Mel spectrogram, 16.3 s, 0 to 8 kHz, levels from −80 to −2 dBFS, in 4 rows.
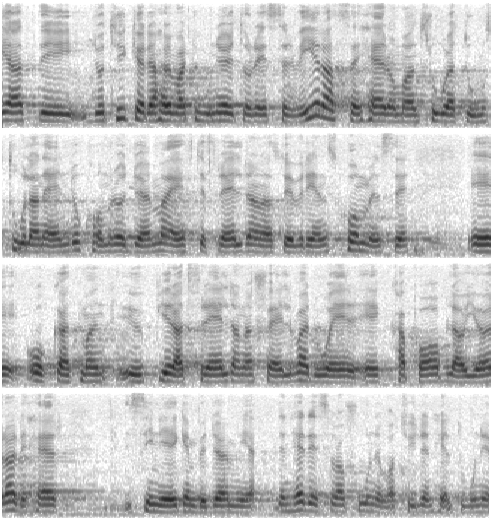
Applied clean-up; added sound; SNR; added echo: none; none; none; none.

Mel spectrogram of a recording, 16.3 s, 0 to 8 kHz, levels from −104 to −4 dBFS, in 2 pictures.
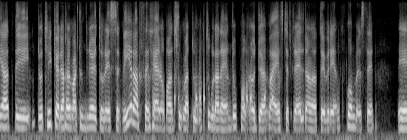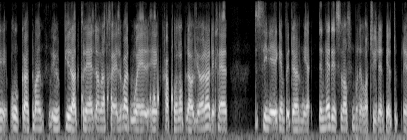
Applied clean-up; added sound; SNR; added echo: neural diffusion model UNIVERSE++.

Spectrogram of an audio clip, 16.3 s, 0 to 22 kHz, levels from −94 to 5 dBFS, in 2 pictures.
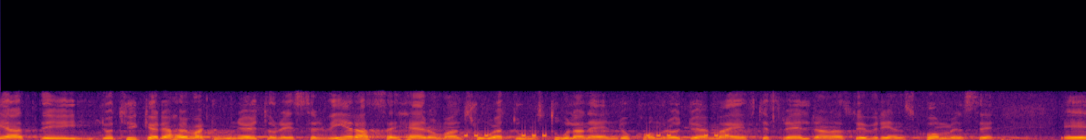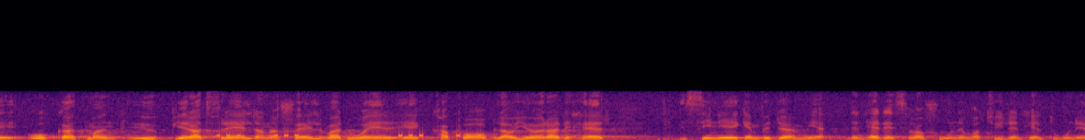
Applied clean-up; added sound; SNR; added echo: none; Telephone; 10 dB; none.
